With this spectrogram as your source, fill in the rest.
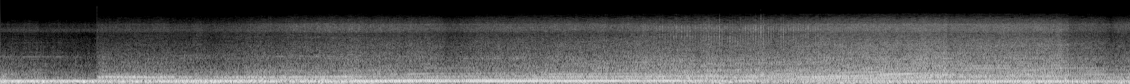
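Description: Other race car engines roar close by.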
